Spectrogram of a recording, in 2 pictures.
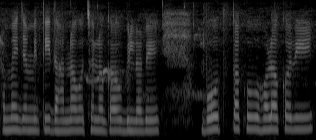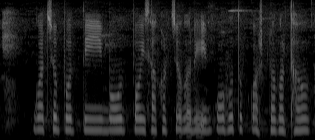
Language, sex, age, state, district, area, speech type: Odia, female, 18-30, Odisha, Jagatsinghpur, rural, spontaneous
